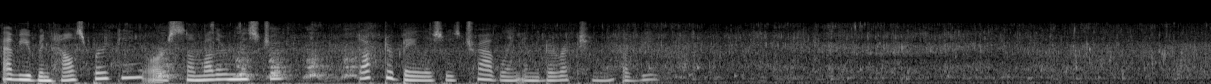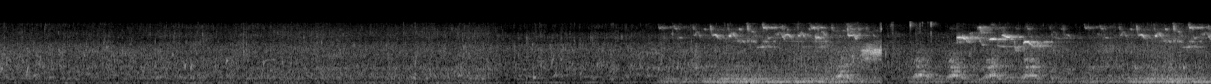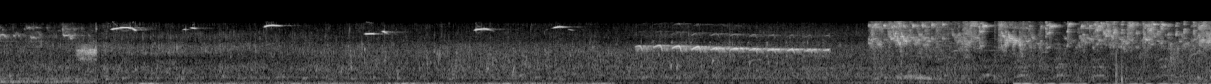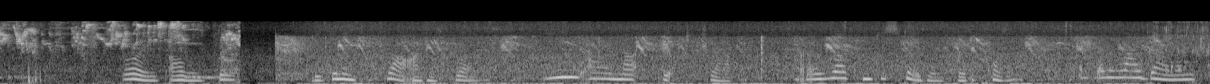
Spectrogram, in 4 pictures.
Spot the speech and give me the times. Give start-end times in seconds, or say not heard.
0.0-6.6, 37.5-38.8, 39.5-48.4.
